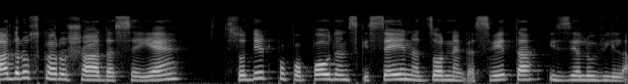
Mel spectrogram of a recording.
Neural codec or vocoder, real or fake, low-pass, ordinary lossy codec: none; real; 9.9 kHz; none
